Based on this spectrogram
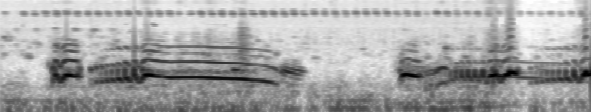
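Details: Local red-eyed dove calling as a lure to make other doves respond: bubbling, rolling coos that flatten into a drawn-out falling note, two bouts separated by a pause, over a low hum.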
